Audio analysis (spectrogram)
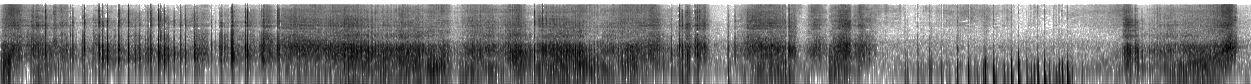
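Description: Both hands scratch a flat, solid wood-look laminate floor panel with a light wood-grain print, using short nails. Dense, crackly scraping rasps with short sharp ticks, mostly in the low-mid range, and it pauses briefly a few times between bursts.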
